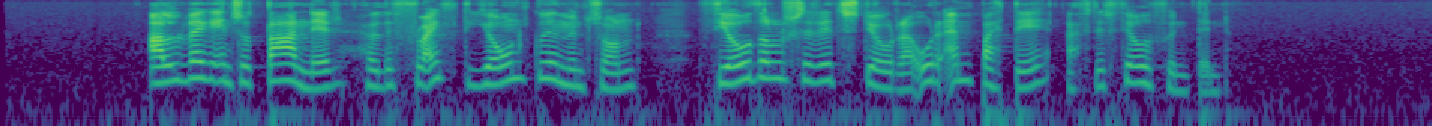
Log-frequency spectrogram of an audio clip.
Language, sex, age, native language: Icelandic, female, 18-19, Icelandic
